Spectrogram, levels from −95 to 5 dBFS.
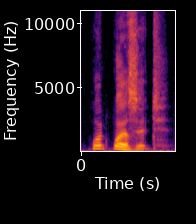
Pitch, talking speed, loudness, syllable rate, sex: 160 Hz, 255 wpm, -16 LUFS, 5.7 syllables/s, male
